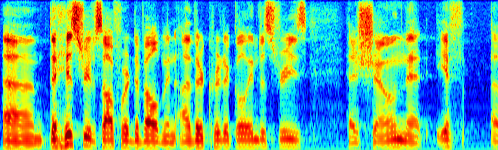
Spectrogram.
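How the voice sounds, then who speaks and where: A man with a Canadian accent, medium in pitch, bright and sharp in tone, flat and monotone at a fairly quick pace. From Canada. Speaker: conference speaker, blockchain security. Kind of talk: conference talk. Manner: hesitant, many fillers.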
